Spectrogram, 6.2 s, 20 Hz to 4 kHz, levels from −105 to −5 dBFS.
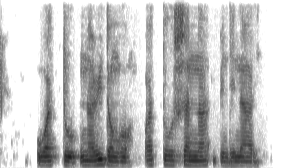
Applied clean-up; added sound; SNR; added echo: none; none; none; none.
